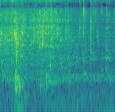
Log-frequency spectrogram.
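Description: A toilet flushes after a plumbing repair, a short close rush of water with gurgling and splashing that fades into quieter running water, with no speech.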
